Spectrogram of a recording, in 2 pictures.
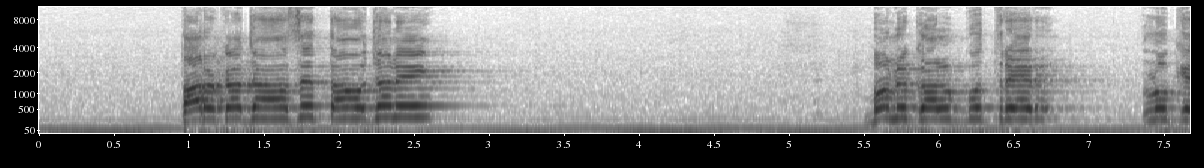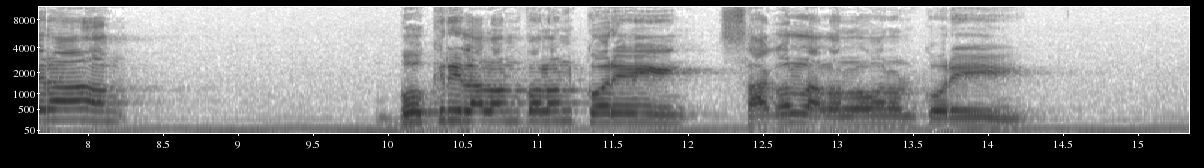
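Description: A middle-aged man chants in a melodic voice through a microphone and loudspeakers, in phrases with pauses between them.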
